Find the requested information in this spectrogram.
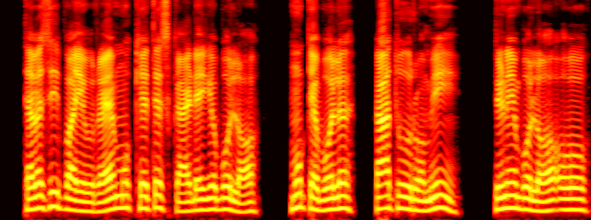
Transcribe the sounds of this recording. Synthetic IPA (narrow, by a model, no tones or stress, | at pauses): t̪ɛːβɛs̬ɪp̬aːiuɾɛmʊ̃kʰɛt̪eːskaːɪɖeɪjɔboːlɔ | mʊ̃kɛboːl | kaːt̪uɾoːmi | t̪ɪɽ̃iboːlɔoː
